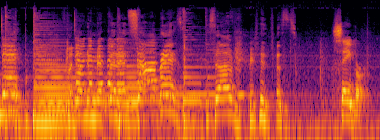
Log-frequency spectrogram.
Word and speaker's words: Sabre: electronics company in Florida called Sabre, or as everyone in the office mispronounces it, Sarbre, bought out the company.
